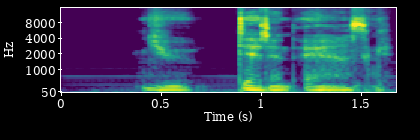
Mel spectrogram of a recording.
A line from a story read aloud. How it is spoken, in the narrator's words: Louise said, her voice catching in her throat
